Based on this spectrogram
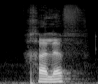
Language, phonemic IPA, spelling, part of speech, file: Arabic, /xa.la.fa/, خلف, verb, Ar-خلف.ogg
- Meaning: 1. to succeed, to follow, to come after 2. to substitute for 3. to replace 4. to lag behind 5. to stay behind 6. to be detained, to stay away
